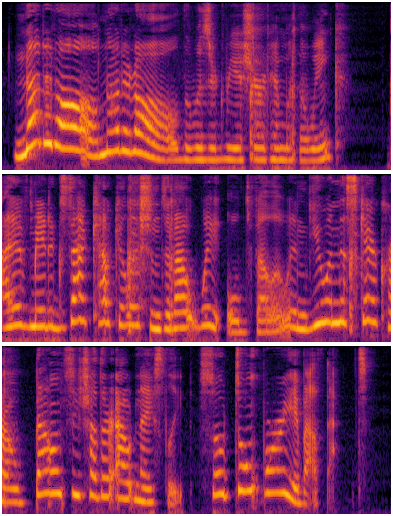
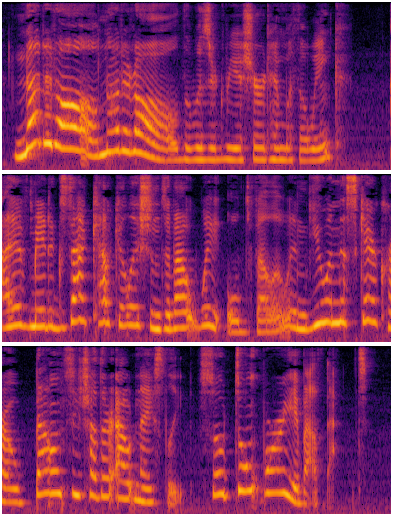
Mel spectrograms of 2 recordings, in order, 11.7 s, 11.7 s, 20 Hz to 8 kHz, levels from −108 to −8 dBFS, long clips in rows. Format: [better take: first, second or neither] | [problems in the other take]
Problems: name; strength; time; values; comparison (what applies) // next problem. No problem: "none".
second | noise reduction (neural mask model RNNoise)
